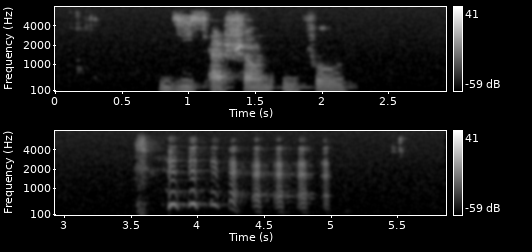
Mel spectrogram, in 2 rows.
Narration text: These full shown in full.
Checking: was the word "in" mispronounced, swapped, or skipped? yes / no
no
